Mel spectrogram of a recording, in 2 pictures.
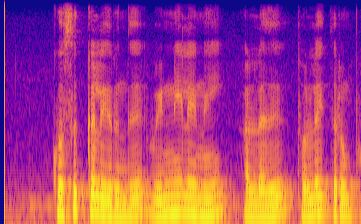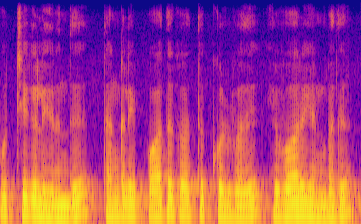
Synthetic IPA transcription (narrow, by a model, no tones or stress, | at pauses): kɔsɯkːɐɭɪɾɯnd̪ɯʋɛɳːɪlɐɪnɐɪɐlːɐðɯt̪ɔɭːɐɪt̪ːɪɾɯmpuːt͡ʃːɪɣɐɭɪɾɯnd̪ɯt̪ɐŋɡɐɭɐɪpːaːðɯɣaːt̪ːɯkːɔɭʋɐðɯɛʋːaːɾɯɛnbɐðɯ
